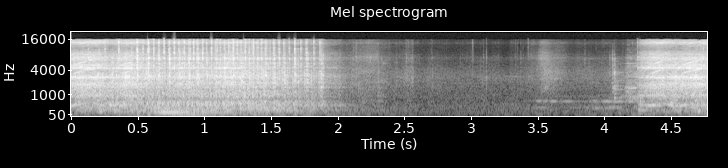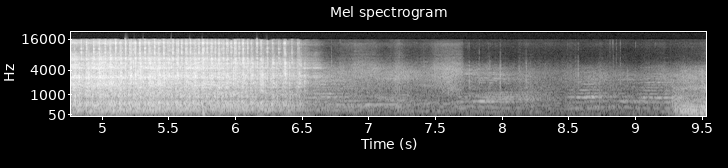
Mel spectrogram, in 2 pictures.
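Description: A sewing machine stitches lace trim onto a fabric potli bag, running in two loud, steady bursts of a couple of seconds each, with someone talking in the pause between them.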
